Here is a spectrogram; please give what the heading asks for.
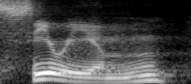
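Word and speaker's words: Ksyrium: of M hav uh apparently the K is silent according to the Internet so it's serium um these were on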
